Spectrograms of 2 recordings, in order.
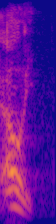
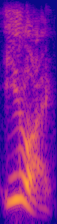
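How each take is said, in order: First: Ellie said EL-ee, ending in "ee"; correct pronunciation, Ellie. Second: Eli said EE-lie, rhyming with lie; mispronunciation of Eli. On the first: Streamer showing the player's preferred name, Ellie as EL-ee. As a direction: say Ellie with short e, then "ee". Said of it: "instead of Ellie". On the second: Streamer showing how people get the name wrong, Eli as EE-lie. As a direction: say Eli with a long "eye" ending. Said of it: "people mispronounce his name as". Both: Shown as a demonstration.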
